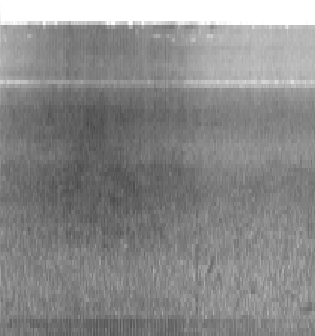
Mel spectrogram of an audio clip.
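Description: A motor vehicle driving past, its engine and tyre noise swelling to a peak about a second and a half in, then fading away.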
